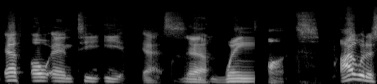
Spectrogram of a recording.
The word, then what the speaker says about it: Wayne Fontes: It's not Fountains of Wayne. Yeah, it's Wayne Fonts. Graham. Hey, Corey. Okay, Corey's gone. It looks like Fontes. It's Fontes. Yeah. Wayne Fonts.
